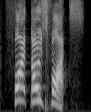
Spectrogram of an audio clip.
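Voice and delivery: slow, loud, high charge; preacher's call to fight; rallying cry. Real, not acted. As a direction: drive each word home.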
